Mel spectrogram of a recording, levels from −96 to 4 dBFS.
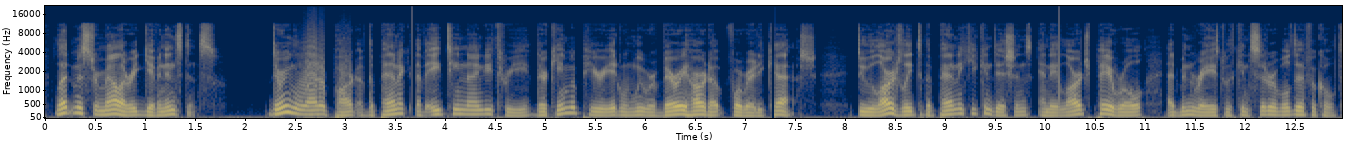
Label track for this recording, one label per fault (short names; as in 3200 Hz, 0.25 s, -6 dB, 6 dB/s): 2.510000	3.050000	clipped -22 dBFS
3.660000	3.660000	pop -21 dBFS
7.250000	7.270000	gap 23 ms
10.120000	10.120000	pop -15 dBFS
